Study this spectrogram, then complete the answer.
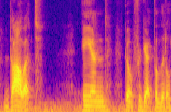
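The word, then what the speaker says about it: דלת: That's your D sound, Dalet.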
